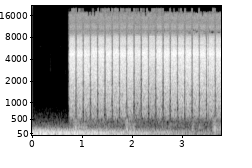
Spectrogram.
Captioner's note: spirit box sound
